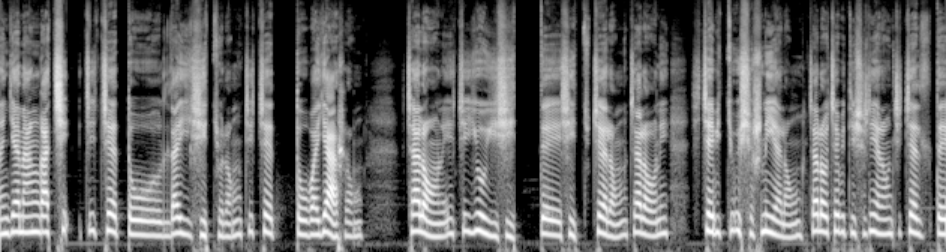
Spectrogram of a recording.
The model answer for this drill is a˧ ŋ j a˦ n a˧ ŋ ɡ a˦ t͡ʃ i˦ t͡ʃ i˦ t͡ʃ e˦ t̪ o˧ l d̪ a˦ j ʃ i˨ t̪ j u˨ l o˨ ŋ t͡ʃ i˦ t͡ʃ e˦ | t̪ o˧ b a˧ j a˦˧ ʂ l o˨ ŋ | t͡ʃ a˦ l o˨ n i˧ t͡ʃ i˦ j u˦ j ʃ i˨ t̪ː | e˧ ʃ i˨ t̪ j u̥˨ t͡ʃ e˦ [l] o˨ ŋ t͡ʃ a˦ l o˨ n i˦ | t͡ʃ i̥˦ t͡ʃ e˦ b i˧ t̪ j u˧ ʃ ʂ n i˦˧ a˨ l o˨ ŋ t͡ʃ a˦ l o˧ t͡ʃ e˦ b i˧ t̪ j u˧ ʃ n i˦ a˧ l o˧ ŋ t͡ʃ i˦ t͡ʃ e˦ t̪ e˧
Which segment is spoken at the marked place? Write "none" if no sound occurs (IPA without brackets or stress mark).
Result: l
